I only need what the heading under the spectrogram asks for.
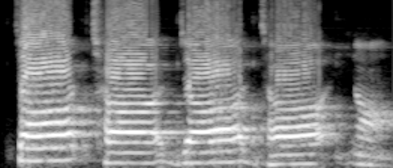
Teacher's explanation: वर्णों के उच्चारण में जीभ का अगला भाग ऊपर उठकर तालु एवं वर्ष को छूता है। मसूड़ा और तालु को छूता है। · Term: तालव्य व्यंजन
